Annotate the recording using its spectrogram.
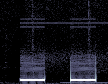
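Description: Telephone busy signal: a steady two-note beep, half a second on and half a second off, sounding twice.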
